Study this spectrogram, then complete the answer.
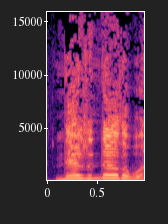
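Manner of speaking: excited, very high-pitched scream. Little Man, running through the forest with the other children, screaming. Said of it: "Little Man screamed".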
